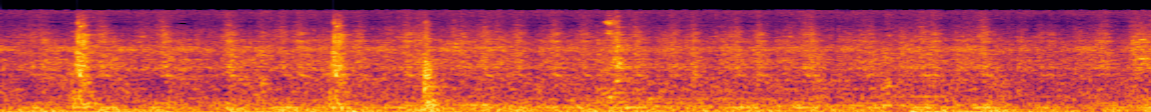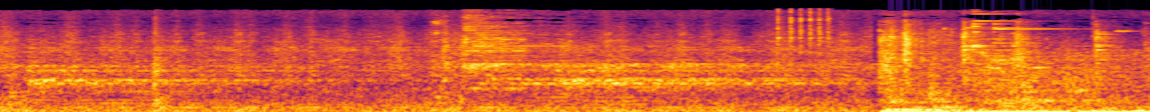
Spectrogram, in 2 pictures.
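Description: A machine clanks and rattles as it is repaired.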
